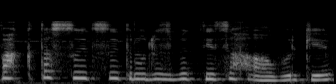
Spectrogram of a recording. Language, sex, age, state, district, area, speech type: Kashmiri, female, 18-30, Jammu and Kashmir, Pulwama, rural, spontaneous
